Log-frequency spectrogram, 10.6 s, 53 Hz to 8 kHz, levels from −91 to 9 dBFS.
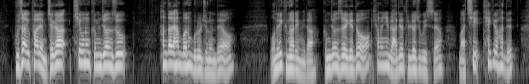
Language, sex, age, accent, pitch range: Korean, male, 40-59, native, 115-175 Hz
